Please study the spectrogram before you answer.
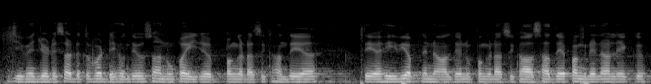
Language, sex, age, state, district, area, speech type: Punjabi, male, 18-30, Punjab, Jalandhar, urban, spontaneous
